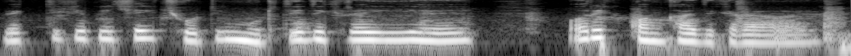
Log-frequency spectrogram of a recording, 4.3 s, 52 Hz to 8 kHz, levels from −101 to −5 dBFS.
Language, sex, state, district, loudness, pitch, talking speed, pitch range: Hindi, female, Uttar Pradesh, Lalitpur, -16 LUFS, 215 Hz, 195 wpm, 200-230 Hz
